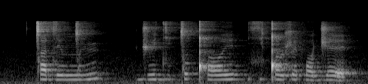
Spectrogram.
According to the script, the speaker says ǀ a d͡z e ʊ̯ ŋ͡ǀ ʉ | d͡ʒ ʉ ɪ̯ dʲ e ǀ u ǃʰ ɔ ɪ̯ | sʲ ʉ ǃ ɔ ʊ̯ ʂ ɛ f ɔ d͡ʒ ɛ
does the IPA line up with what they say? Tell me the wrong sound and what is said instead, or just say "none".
none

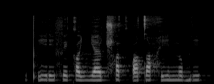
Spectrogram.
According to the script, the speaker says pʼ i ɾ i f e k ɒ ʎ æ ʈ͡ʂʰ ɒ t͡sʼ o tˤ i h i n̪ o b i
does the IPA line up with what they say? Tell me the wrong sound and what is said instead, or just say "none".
none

